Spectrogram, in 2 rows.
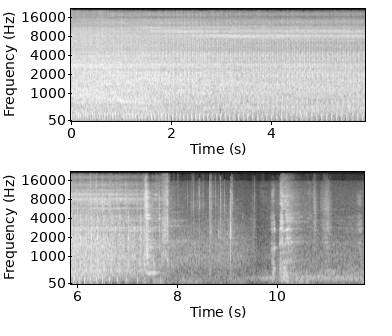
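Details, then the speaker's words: Late-1990s Scotts lawn tractor with single-cylinder Kohler engine, after carburetor cleaning to cure surging: steady, even idle beat with no surging, then switched off and winding down; normal idle. "yes seems to be running a lot better now when i first fired it up it did have a little bit of a surge and maybe it still has a slight hiccup but it's pretty good really smooth there low idle also that feels a lot better"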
